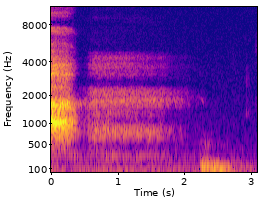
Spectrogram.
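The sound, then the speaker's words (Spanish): Slow, deep breathing through the nose: an airy inhale, then a soft low exhale, with a faint steady tone in the background. “Vamos a comenzar tomando tres respiraciones largas, lentas y profundas por la nariz, inflando el estómago. Inhala. Exhala.”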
